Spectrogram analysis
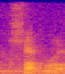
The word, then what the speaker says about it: Sakura: My name is Sakura, but I amongst Japanese, I'll pronounce it the Japanese way, which is Sakura. I'm Sakura, which means cherry blossom.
